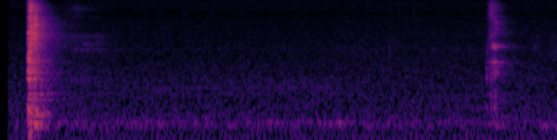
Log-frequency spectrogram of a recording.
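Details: A cat gives two brief, sharp, explosive coughs several seconds apart in a quiet room; cat cough.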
